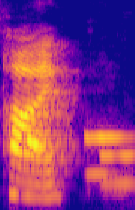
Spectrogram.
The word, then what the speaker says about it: pi: So it's pronounced pi.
